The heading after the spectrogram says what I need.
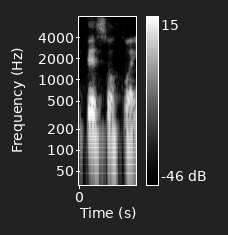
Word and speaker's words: Thistlewaite: also got and I hope I think I said your name wrong but can you please introduce yourself to the people yeah it's kind in thisle way you almost got it I almost got it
